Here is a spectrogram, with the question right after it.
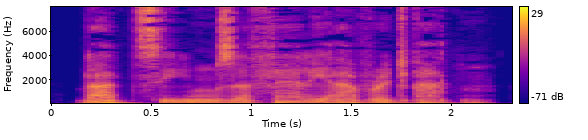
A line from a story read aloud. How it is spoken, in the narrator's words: replied softly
